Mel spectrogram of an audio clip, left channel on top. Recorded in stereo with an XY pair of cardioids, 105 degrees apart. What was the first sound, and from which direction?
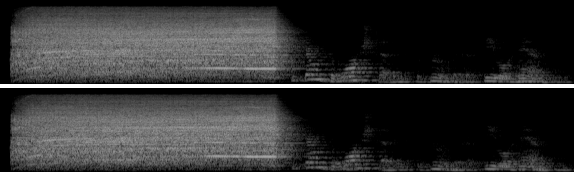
A drill, 5° left.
